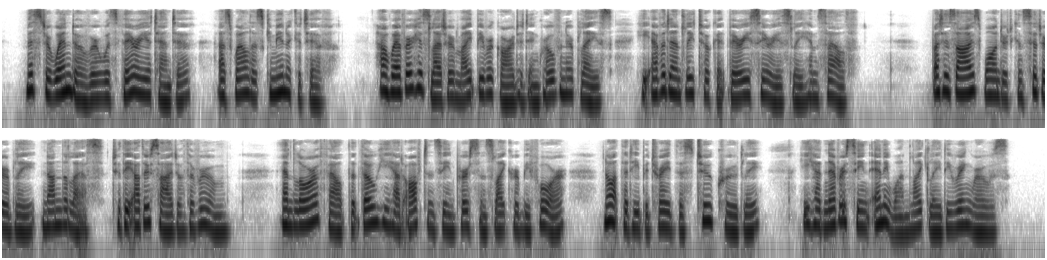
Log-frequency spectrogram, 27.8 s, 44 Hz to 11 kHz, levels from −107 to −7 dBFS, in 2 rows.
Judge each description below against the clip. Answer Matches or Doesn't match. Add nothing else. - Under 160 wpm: Matches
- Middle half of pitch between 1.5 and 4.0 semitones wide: Doesn't match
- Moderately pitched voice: Matches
